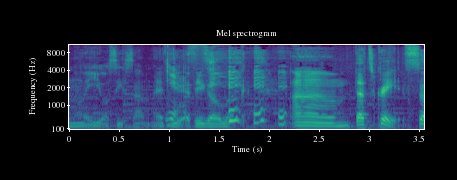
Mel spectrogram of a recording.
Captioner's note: laughs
